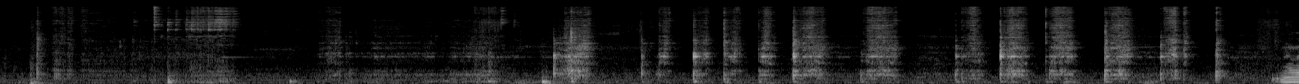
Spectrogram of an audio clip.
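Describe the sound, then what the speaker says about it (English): Chopped chocolate being tipped and scraped into a bowl, with irregular rasping scrapes, clinks of utensil against the bowl, and rustling bits, close and fairly quiet, no one talking. "Now I've chopped the chocolate, just put it into my bowl."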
